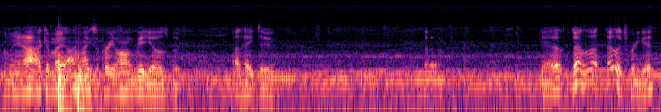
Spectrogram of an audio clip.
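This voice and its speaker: A man's voice: mid-range voice, animated, rough recording. Young man talking around lipped dip. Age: young adult. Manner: talks with a lip full of dip; folksy, drawn-out hesitant delivery. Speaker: dip review vlogger. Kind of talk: casual rambling chat to camera. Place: small wood-panelled room indoors. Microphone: webcam mic at arm's length. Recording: country music playing behind the voice. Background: country music.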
